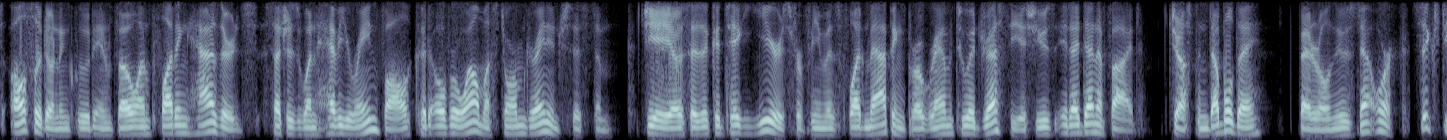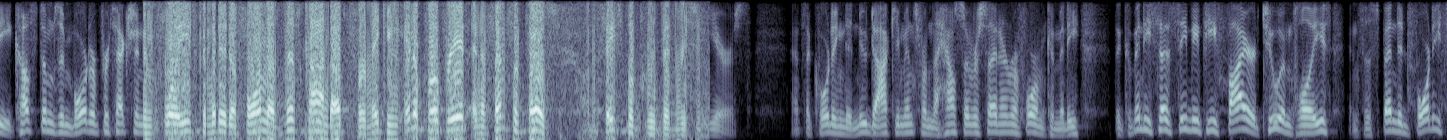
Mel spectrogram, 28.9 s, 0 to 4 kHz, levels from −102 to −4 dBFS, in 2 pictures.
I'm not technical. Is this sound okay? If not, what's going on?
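No. Mu-law and A-law mixed up, 15.90 to 21.56 s: the telephone-coded speech was decoded with the wrong rule, scrambling loudness so it turns harsh, and even pauses hiss.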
